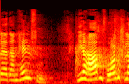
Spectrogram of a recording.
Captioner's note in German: Beifall Freie Demokraten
